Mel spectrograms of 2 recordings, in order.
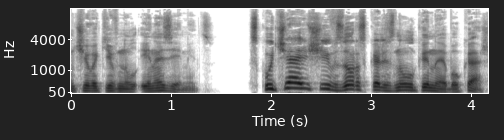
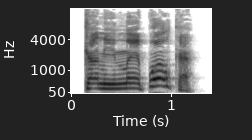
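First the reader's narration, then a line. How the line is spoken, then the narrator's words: Furious demon's shriek. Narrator (Russian): яростно взвизгнул демон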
